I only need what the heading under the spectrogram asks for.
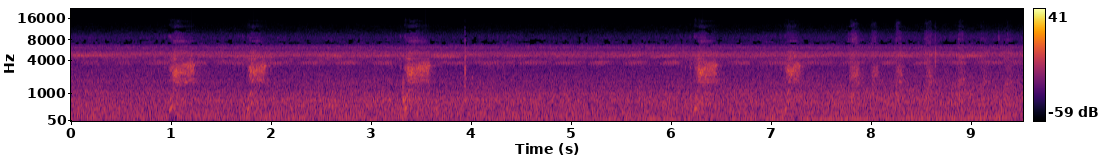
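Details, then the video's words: An angry squirrel gives short, harsh chips at irregular intervals over a steady high insect drone. "Angry Squirrel making a weird sound (ultimate)"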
